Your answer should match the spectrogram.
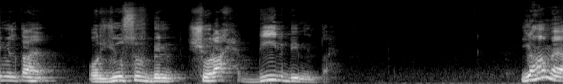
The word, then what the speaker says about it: شرحبیل: شرجیل کوئی لفظ ہو۔ یہ تلفظ اصل میں شرحبیل ہے، یہ سب سن لیجئے۔ اور وہ صحابی جو مشہور ہیں ان کا صحیح نام شرحبیل بن حسنہ ہے، شرجیل بن حسنہ نہیں ہے۔ کیا نام ہے؟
